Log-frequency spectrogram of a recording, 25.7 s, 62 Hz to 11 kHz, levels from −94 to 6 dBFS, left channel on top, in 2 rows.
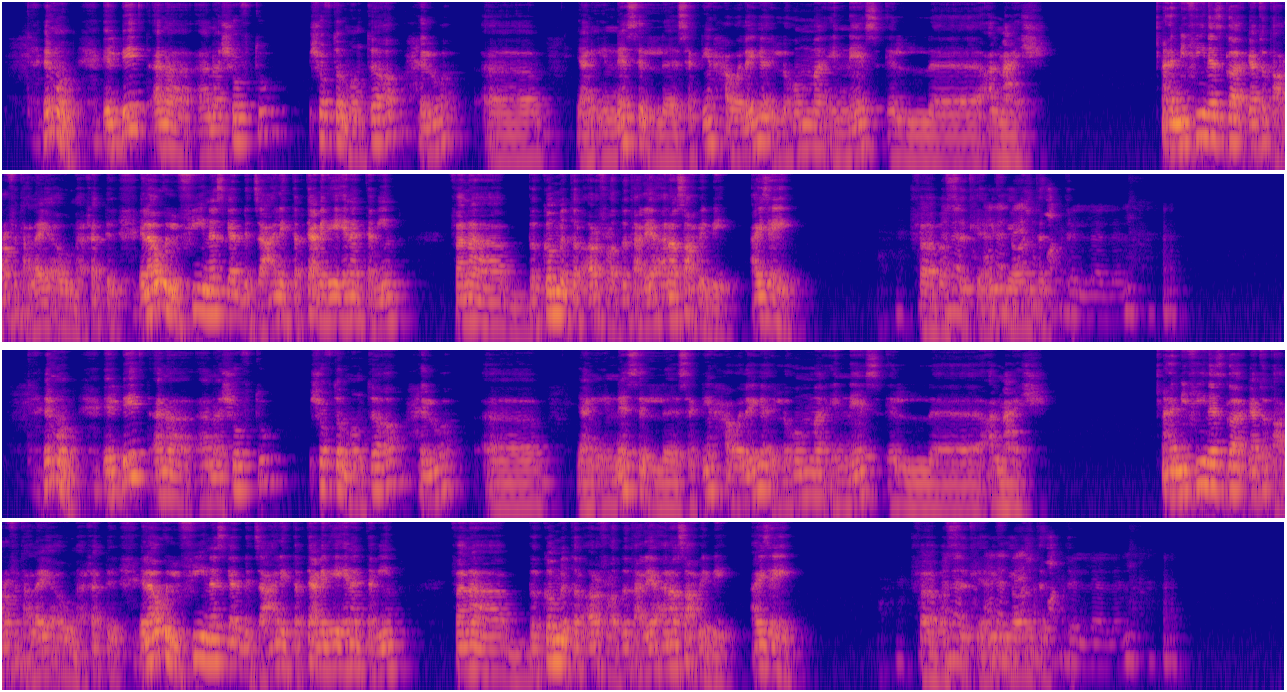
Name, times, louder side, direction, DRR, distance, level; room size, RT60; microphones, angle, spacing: voice 1, 0.2-2.7 3.1-4.5 4.8-5.4 5.7-10.4 11.6-16.8 17.3-20.1 20.3-20.7 21.9-23.1, left 1 dB, 50° left, 0 dB, 0.9 m, -33 dB
voice 2, 21.8-24.5, equal, 25° left, -1 dB, 0.6 m, -47 dB
2.1 x 2.0 x 3.4 m, 0.35 s
head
